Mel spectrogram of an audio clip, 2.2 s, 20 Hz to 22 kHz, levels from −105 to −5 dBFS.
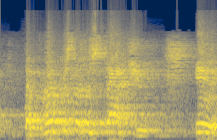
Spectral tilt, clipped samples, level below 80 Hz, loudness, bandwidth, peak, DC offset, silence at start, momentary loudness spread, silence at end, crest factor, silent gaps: -2.5 dB/octave; 2%; -34 dBFS; -6 LUFS; 17 kHz; 0 dBFS; under 0.1%; 0 s; 6 LU; 0 s; 6 dB; none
